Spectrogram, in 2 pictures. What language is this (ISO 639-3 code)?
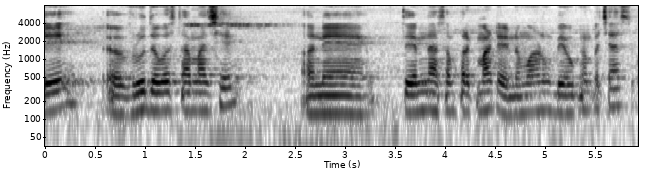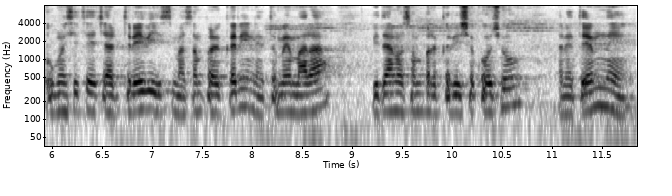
guj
